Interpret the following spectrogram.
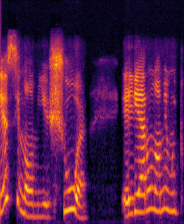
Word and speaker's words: Yeshua: Eh, o Iésus é uma uma transliteração do nome hebraico que é o Yeshua, tá? Ou tem tem outras eh forma de falar eh dependendo da pronúncia que é Yesua, é Yeshua, tá?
